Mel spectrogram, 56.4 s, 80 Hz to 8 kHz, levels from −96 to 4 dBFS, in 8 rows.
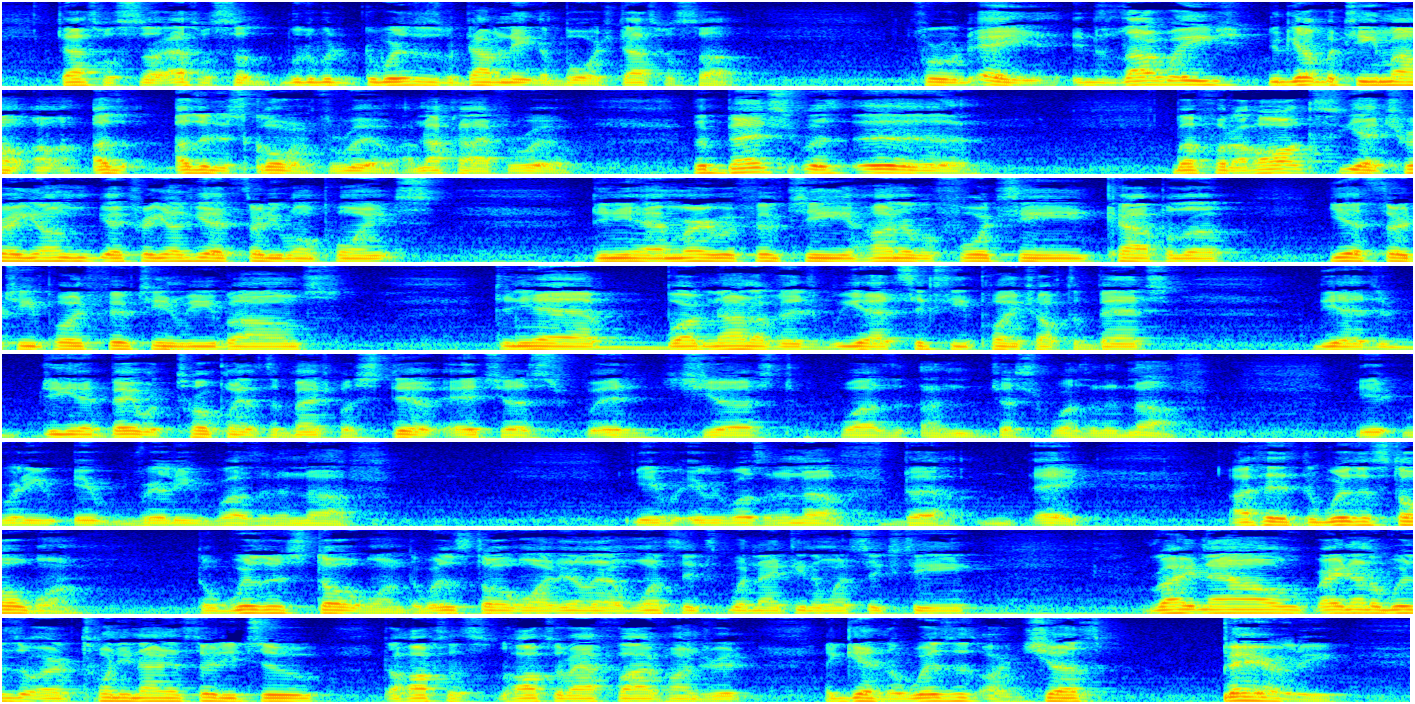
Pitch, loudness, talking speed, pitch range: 105 Hz, -26 LUFS, 175 wpm, 90-110 Hz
